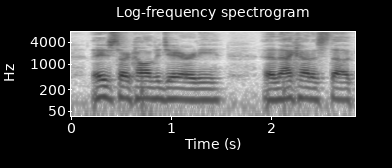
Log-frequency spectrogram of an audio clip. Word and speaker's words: Hernie: spells it e-a-r-n-i-e like ernie yeah but no it has the h for hernandez yeah but like it's like h is silent just like it was in spanish yeah exactly so that's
